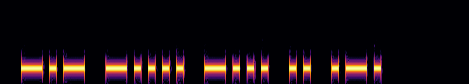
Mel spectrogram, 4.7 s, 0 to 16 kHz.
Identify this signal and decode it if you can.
Morse code, heard as a keyed tone, about 17 wpm, 700 Hz. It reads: K6BIR
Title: K1USN SST QSO Practice - 17wpm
